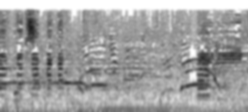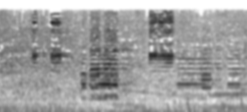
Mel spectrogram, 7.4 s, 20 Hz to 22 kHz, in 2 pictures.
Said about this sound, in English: More than 50 cars full of Sealands Grove area school district teachers paraded through Sealands Grove Thursday. Their goal was to get a glimpse of some students they say they're missing very much.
